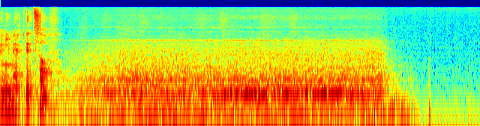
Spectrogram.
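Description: An elevator hums steadily as it rises.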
